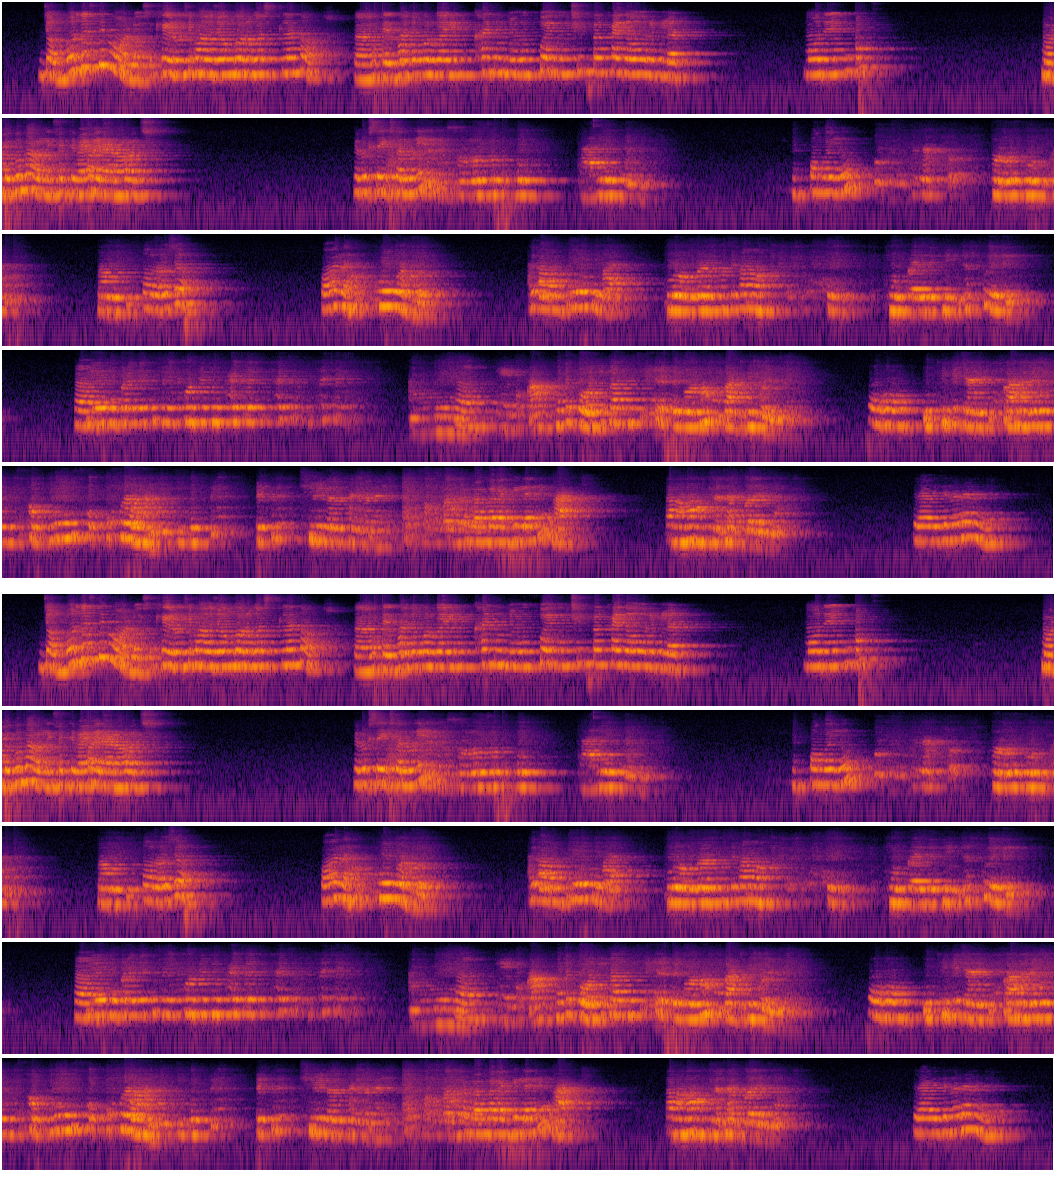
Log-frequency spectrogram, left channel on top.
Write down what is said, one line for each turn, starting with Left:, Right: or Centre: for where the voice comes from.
Right: ଜବରଦସ୍ତି ନୁହଲୋ, ସେ ଖେଳୁଛି ଭାଉଜଙ୍କ ଘରକୁ ଆସିଥିଲା ତ। ଆ ହେ ଭାଉଜଙ୍କ ଘରୁକୁ ଆଇଲେ ଖାଇଦଉଛି, ମୁଁ ଖୁଆଇ ଦଉଛି, ଖାଇଦବ ବୋଲି ପିଲାଟା। ମୋରି ଯୋଗୁଁ ମୋ ଟୁକୁ ଖାଉନି, ସେଥିପାଇଁ ହଇରାଣ ହଉଛି। ରୋଷେଇ। ସାରିଲୁଣି
Left: <unintelligible> କାହାରିକୁ ଦେବିନି।
Right: କଣ କହିଲୁ?
Left: <unintelligible> ସରୋଜ ପୁଅ କୁ ବା ଭାବୁଛି।
Right: ସରୋଜ! କଣ ହେଲା?
Left: ହଁ ପୁଅକୁ ଆମର, ଆଲ
Right: ହଁ
Left: ଆମ ପୁଅକୁ ବା। ପୁଅକୁ ତ ଆଜିଠୁ ସେତି
Right: ହଁ
Left: <inaudible> ମୋବାଇଲ ଦେଖେଇକିନା ଖୁଏଇଦେଲିି।
Right: ହଁ
Left: ସିଏ ମୋବାଇଲ ଦେଖୁଛି, ବୋଲି ମମି ଠୁ ଖାଇ ଚାଲିଚି, ଖାଇ ଚାଲିଚି, ଖାଇ ଚାଲିଚି।
Right: ହଁ
Left: <inaudible> ଆ ମତେ କହିପାରୁନି ଯେ ହ ମୁଁ ଵାନ୍ତି କରି ଦେଇଚି।
Right: ଓହୋ।
Left: ଉଠକି ଯାଇକି ବାହାରେ ବସିଚି ତ। ମୁଁ ସବୁ ପୁରା ବାହାର କରିଦେଇଚି ପେଟରେ କିଛି ବି ତାର ଖାଇବା ନାହିଁ ସବୁ ବାହାରେ ପଡ଼ିଥିଲା
Right: ମାମା
Left: ତା
Right: ରାଗିଲାନି
Left: ପରେ ଖୁଆଉଚିପା ତା ମାମା ନଥିଲା ଝାରପଡ଼ା ଯାଇଥିଲା।
Right: ଜାଣିଛି ନା ଜାଣିନି?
